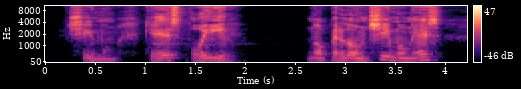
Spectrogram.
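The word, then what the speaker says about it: שמעון: Y es una palabra hebrea que se pronuncia Shimon, que es oír.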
